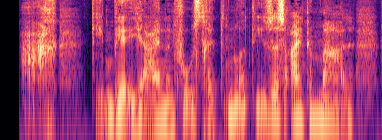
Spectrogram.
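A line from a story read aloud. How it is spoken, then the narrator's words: Whisper in ear. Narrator (German): flüsterte Ron Harry ins Ohr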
